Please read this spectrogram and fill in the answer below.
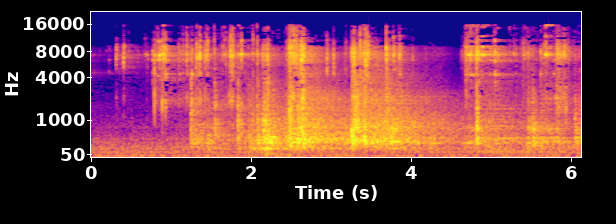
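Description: Sheet-metal apartment mailbox being opened by hand: small metallic clicks and rattles of a key and the thin metal door, with a stretch of rustling in the middle and more clicks near the end.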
